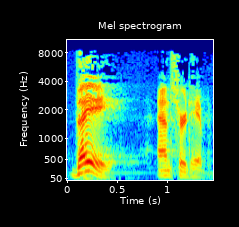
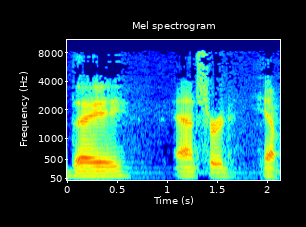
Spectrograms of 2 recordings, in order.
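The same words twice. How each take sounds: First: "They" punched, "answered him" falling away; stress on THEY. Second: "They answered him" with "They" given weight, dropped soft at the end; trailing quiet demo of the wrong stress. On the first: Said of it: "We put the emphasis on the first word". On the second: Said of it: "we have a very hard time starting that out and saying". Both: Shown as a demonstration.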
